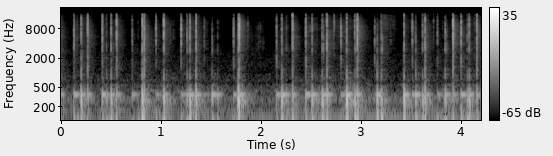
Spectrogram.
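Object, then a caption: Metal tea tin tapped with fingernails. Long dark nails tap rapidly on the side of a hollow, cylindrical metal tea tin with a printed label and a metal lid, held in both hands. The taps come in quick, uneven bursts of sharp, bright clicks over a faint hollow tone that dies away almost at once.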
